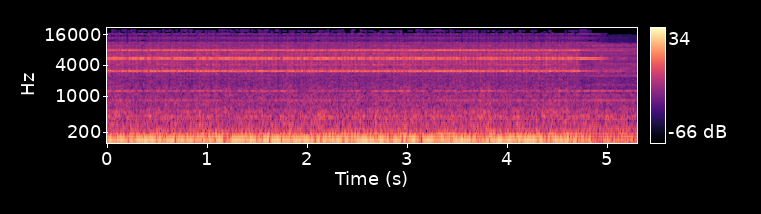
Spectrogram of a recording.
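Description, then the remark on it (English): An aircraft engine fire warning horn sounds as a steady, shrill tone that holds unbroken for about five seconds over a loud, low engine rumble, with no talking. “I would say that sounds like a fire warning horn.”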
